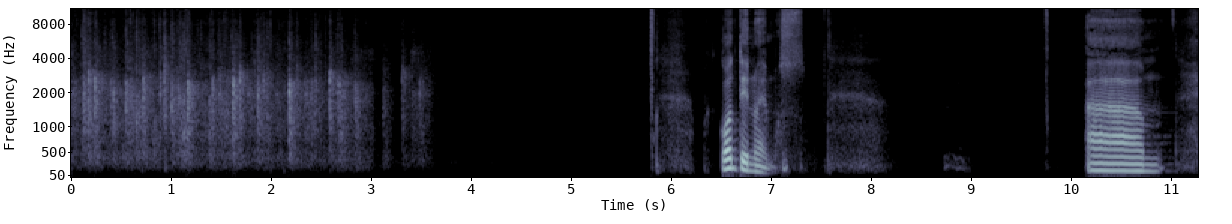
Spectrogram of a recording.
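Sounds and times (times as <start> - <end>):
audience applauding: 0.0 - 3.7
speech: 6.5 - 7.3, 10.2 - 11.0.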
